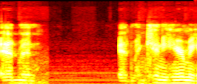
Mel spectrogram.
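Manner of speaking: hushed whisper under the breath. In a tabletop game, a player's character tries to reach Edmund without drawing attention, whispering. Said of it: "I'm going to try to whisper to Edmund".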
